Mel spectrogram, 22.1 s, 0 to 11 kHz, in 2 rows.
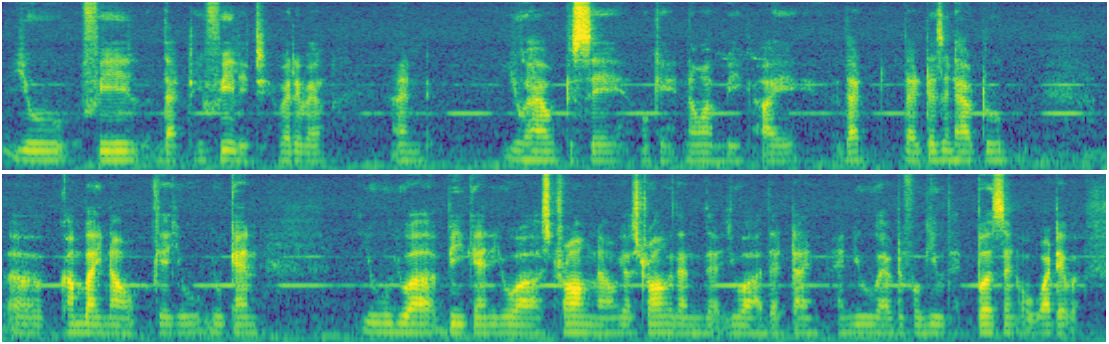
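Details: Stuttering in a 30-year-old man, present since childhood and now improving; part-word and word repetitions heard.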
